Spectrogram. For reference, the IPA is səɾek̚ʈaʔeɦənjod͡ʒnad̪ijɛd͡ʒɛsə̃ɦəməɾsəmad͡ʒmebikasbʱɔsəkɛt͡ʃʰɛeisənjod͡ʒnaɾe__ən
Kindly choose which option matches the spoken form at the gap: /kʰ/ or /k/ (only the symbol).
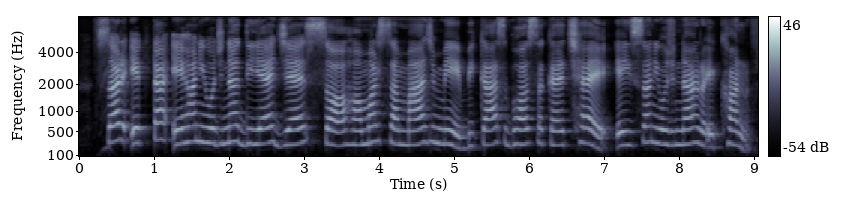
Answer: kʰ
